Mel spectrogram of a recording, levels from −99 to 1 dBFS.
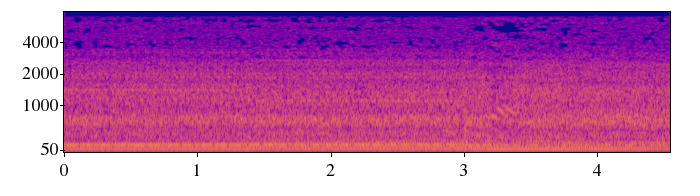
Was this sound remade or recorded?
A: recorded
